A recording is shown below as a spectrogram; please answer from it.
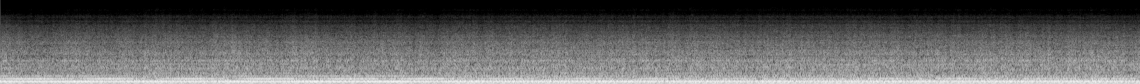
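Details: FV432 troop carrier diesel, long-sitting, being revived and running on real diesel: loud, deep, even drone with steady low tones and no misses or knocks; normal running.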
